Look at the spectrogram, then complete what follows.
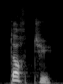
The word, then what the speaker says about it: tortue: J'ai une petite astuce pour le faire, c'est de faire un petit peu comme un O, de mettre la bouche dans la position d'un O, mais en même temps, vous allez essayer de faire le son I, d'accord? Donc on est là, O, vous ramenez un petit peu la langue donc vers l'arrière, et on a donc U. U.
